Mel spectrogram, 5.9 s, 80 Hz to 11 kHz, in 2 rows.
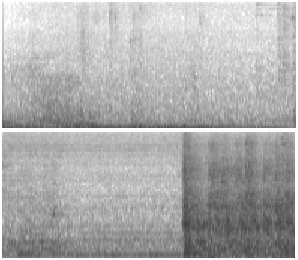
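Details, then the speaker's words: Porsche 911 flat-six, first start attempt with the fuel pump working and the CDI and coil connected. Steady starter churn but it never fires; the cause was a home-made wiring loom with connector pins 1 and 5 and pins 2 and 6 swapped. "okay so i have problems um i have stuffed up a little bit of wiring when i made my wiring loom"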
